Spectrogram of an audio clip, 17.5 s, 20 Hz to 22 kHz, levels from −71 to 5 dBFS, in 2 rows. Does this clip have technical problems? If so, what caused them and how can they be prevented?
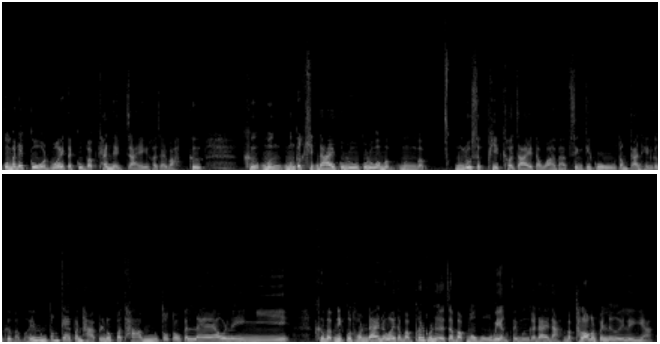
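No, nothing in this speech recording calls for a fix, so there's no cause to trace and nothing to prevent.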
